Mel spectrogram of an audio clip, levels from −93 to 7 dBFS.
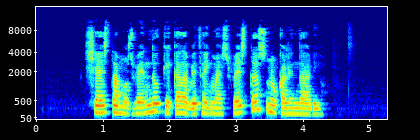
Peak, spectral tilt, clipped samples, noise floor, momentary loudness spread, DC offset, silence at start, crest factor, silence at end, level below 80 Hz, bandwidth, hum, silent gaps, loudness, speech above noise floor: -4 dBFS; -4.5 dB/octave; under 0.1%; -75 dBFS; 7 LU; under 0.1%; 0.75 s; 20 dB; 1 s; -76 dBFS; 10.5 kHz; none; none; -23 LUFS; 53 dB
